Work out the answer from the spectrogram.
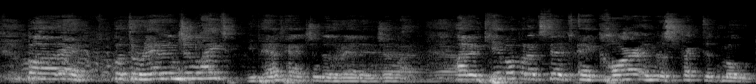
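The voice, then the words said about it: Northern Irish accent. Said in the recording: “everything from Northern Ireland sounds like R, if you hear my accent.”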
